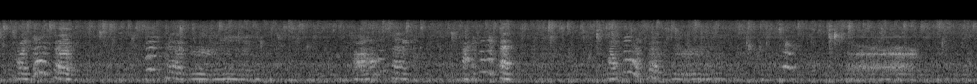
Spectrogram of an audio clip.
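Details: Pet macaw in the shower utters short bursts of mimicked talk and belch-like noises, belching learned from the owner's kids, over the steady hiss of running water.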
